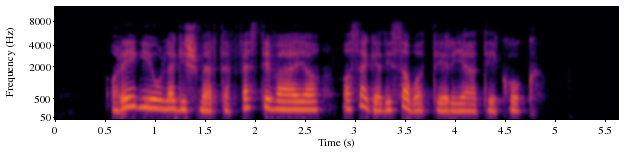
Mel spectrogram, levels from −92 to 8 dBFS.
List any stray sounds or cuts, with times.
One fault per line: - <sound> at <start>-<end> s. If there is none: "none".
none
